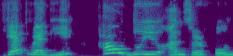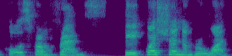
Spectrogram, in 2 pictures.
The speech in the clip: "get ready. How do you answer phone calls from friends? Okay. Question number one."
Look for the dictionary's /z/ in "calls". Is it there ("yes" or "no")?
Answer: no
